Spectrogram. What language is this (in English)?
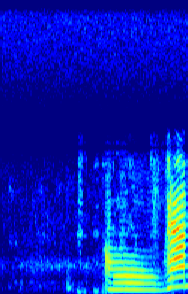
Bangla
